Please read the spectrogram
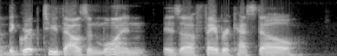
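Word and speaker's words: Faber-Castell: I want to say Faber Castle, but I know it's it's probably Faber Castell or I would you call know, it Faber Castell.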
